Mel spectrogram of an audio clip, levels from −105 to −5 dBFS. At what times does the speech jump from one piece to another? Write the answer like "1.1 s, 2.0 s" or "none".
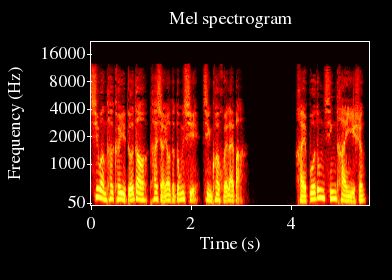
none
